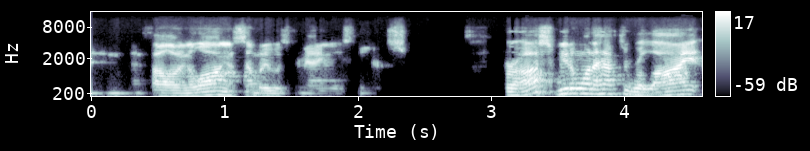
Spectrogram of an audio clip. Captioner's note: audio distortion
